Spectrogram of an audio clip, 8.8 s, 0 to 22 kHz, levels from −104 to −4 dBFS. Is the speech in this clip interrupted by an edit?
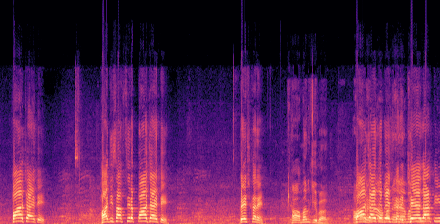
no; 0 cuts

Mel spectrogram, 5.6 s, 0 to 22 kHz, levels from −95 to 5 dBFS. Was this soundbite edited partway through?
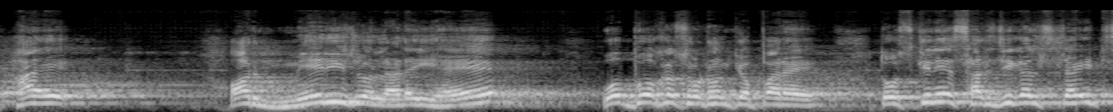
no; 0 cuts

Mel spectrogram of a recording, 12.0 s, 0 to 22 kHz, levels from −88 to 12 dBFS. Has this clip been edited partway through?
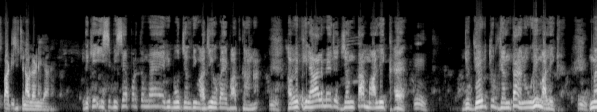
no; 0 cuts

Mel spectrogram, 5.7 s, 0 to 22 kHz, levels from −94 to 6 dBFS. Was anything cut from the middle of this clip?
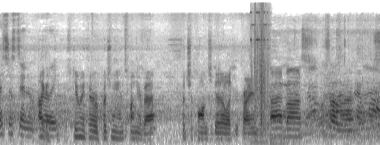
yes; 1 cut; at 4.0 s

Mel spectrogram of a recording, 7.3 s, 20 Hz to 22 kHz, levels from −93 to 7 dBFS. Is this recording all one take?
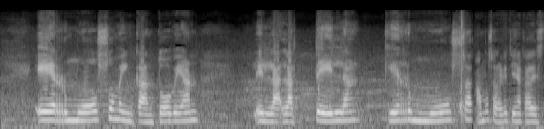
no; 1 cut; at 6.3 s

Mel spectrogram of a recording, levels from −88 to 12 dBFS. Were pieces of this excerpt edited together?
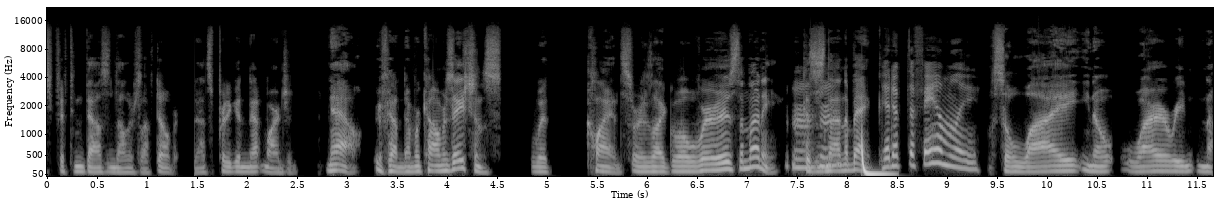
yes; 2 cuts; at 1.5 s, 8.3 s

